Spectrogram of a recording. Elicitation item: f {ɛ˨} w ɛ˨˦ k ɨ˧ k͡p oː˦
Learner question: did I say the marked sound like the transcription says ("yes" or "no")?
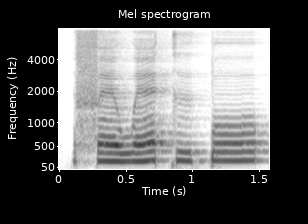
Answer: yes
